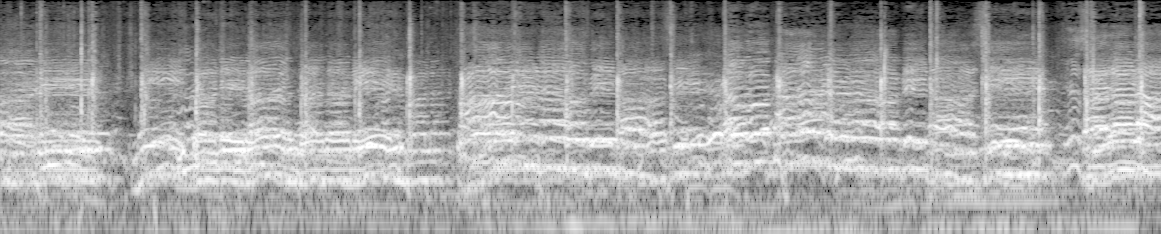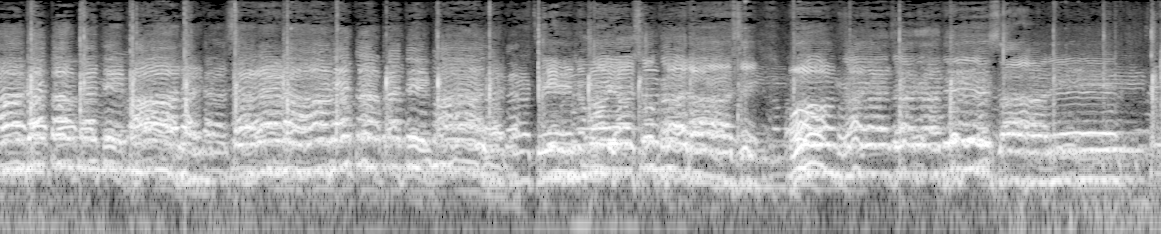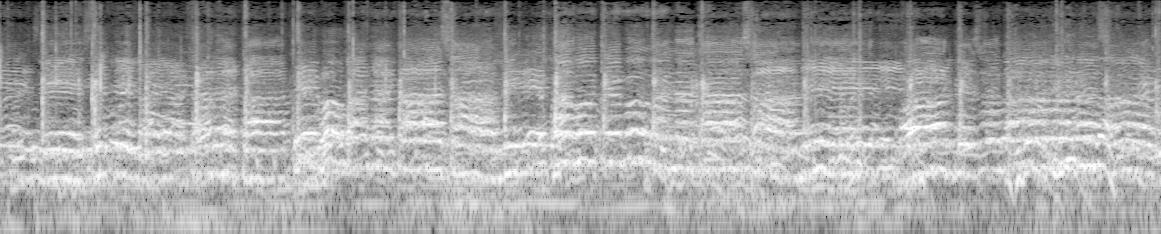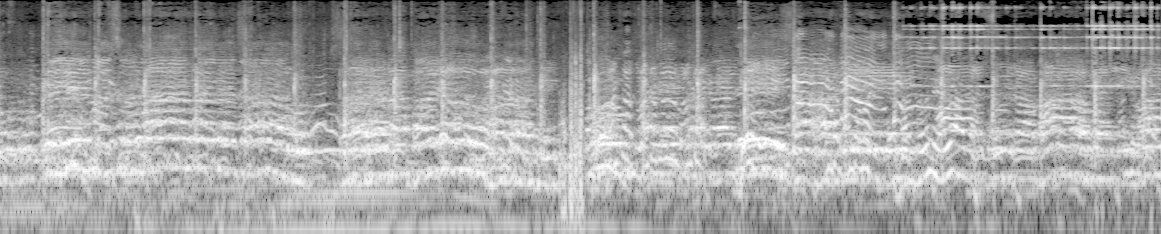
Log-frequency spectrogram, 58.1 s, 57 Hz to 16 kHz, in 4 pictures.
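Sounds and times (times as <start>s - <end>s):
group chanting in unison: 0.0s - 58.0s
sharp percussive clicks: 54.8s - 58.0s.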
